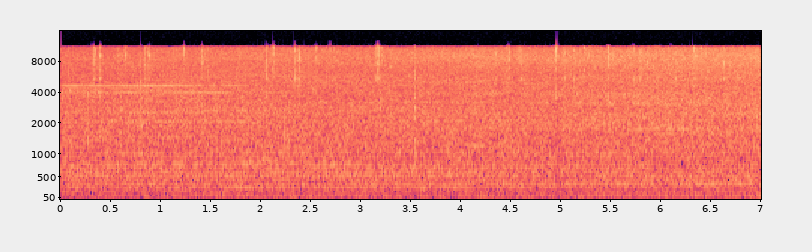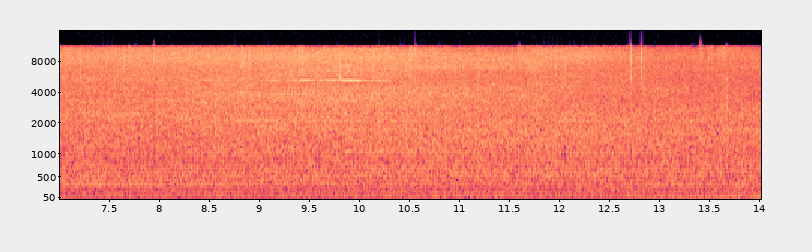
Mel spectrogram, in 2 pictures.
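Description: A bus engine hums as the bus moves slowly past.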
